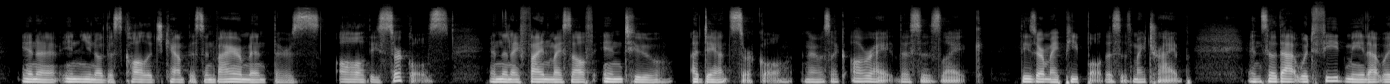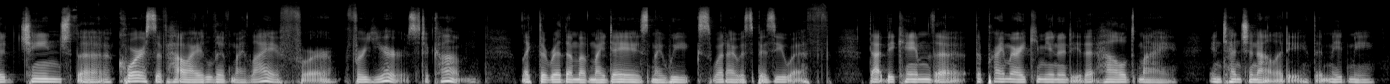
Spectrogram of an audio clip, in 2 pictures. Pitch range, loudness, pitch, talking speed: 110-120 Hz, -19 LUFS, 115 Hz, 190 wpm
